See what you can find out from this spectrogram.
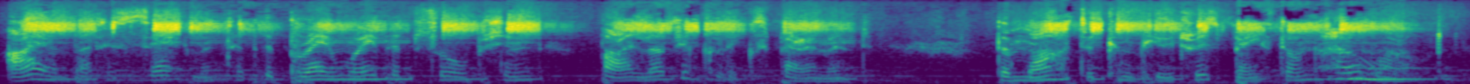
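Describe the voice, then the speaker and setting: A man's voice: high-pitched, normal speed, low-quality recording. A man playing a coldly polite, megalomaniac ship's computer in a science fiction audio drama, speaking in a formal, grandiose way. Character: megalomaniac mind-draining ship's computer, calm and menacing. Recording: music under the voice.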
